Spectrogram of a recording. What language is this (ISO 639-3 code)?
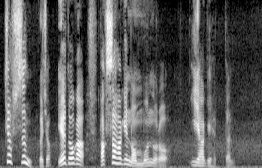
kor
